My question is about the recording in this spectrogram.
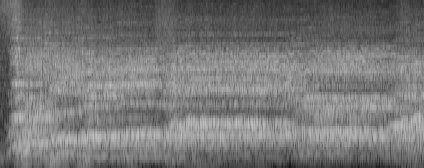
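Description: Opera chorus and soloists singing with an orchestra, entering together loudly all at once right at the start and holding long notes, the top voice stepping up to a higher note about halfway through.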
